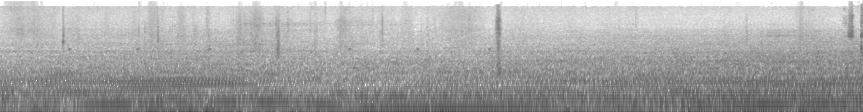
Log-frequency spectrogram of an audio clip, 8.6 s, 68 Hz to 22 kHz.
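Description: A Hyundai i40 1.7 CRDi diesel car pulls away smoothly, a steady low engine rumble with cabin road noise and a few faint clicks, heard from inside the car without talk.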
